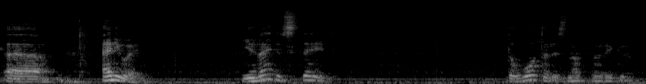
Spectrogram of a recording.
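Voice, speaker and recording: A gravelly-voiced older man with a non-native accent pitches a product in loose, broken English and drifts into personal stories. His voice sits a little high, and he is caught from a distance with a faint hum of the room behind him. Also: animated, takes it slowly, a little mellow. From grew up in New York. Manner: broken grammar, repeats and restarts, storytelling. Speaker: product presenter. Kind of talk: informal sales presentation with anecdotes.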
